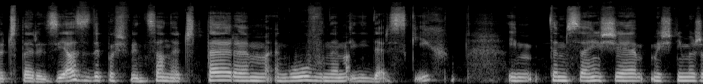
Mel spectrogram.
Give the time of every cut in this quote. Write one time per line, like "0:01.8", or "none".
0:03.5
0:05.5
